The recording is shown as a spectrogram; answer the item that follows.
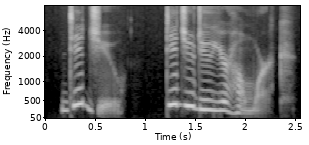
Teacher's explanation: When a word ending in a D crashes into a word starting with a Y, they merge to create a J sound like the J in jump.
